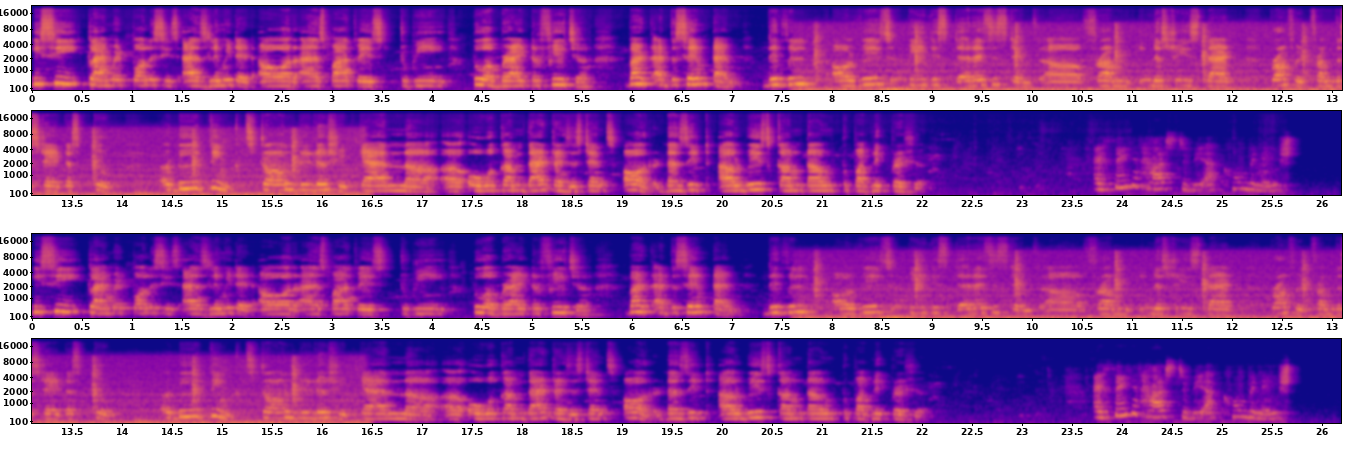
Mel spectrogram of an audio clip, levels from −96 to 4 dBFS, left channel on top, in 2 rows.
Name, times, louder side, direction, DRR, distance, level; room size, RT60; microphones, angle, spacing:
voice 1, 0.0-4.1 4.4-7.1 7.3-22.0, left 5 dB, 35° left, 0.3 m, -28 dB
sound 1, 7.6-16.5, left 1 dB, 15° left, 0.7 m, -32 dB
voice 2, 23.7-25.7, right 5 dB, 35° right, 0.4 m, -37 dB
2.6 x 2.6 x 3.4 m
head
